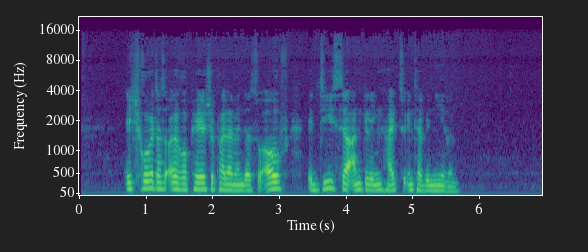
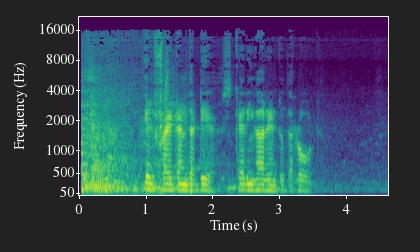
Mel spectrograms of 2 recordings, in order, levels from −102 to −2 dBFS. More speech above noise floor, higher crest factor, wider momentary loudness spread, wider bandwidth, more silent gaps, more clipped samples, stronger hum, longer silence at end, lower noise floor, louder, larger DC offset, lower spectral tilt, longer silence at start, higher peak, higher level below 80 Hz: about the same, 40 dB vs 38 dB; about the same, 18 dB vs 16 dB; second, 10 LU vs 14 LU; about the same, 15 kHz vs 16.5 kHz; neither; neither; neither; about the same, 1.25 s vs 1.15 s; first, -67 dBFS vs -54 dBFS; second, -27 LUFS vs -16 LUFS; neither; first, -8 dB/octave vs -6.5 dB/octave; first, 0.7 s vs 0 s; second, -10 dBFS vs 0 dBFS; second, -60 dBFS vs -46 dBFS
